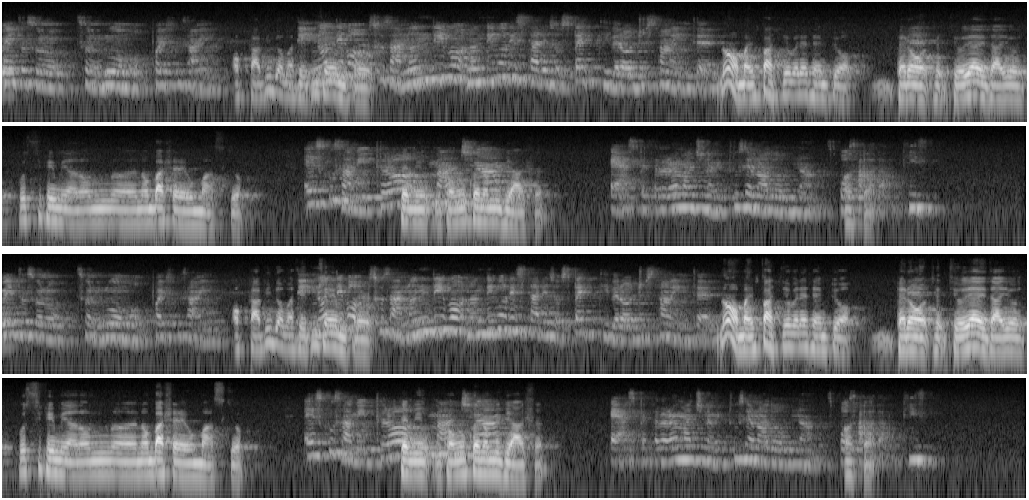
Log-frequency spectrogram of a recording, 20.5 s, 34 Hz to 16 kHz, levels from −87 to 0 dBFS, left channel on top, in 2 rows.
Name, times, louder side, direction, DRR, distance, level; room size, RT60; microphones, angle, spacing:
voice 1, 0.0-2.4 2.8-7.2 9.0-9.2 13.3-15.3 16.3-19.5, right 1 dB, 5° left, -1 dB, 7.8 m, -35 dB
voice 2, 2.5-3.7 7.2-12.7 14.2-15.5 18.7-19.0, right 3 dB, 70° right, 14 dB, 0.9 m, -24 dB
24.0 x 16.0 x 8.4 m, 0.63 s
head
